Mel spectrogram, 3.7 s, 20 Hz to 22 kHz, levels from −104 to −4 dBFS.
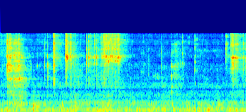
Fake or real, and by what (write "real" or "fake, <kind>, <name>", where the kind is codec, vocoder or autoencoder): fake, vocoder, HiFi-GAN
